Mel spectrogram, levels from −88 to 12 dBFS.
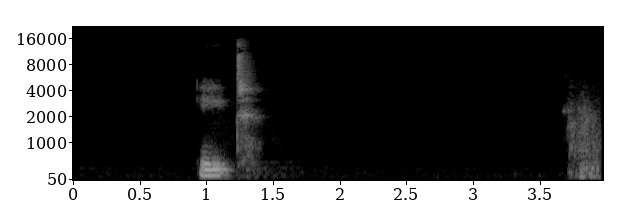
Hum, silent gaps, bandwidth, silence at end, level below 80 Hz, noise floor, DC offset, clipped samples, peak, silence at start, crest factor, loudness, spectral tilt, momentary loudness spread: none; none; 13.5 kHz; 0 s; -74 dBFS; -84 dBFS; under 0.1%; under 0.1%; -18 dBFS; 0.95 s; 24 dB; -33 LUFS; -4.5 dB/octave; 16 LU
